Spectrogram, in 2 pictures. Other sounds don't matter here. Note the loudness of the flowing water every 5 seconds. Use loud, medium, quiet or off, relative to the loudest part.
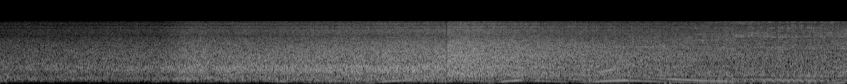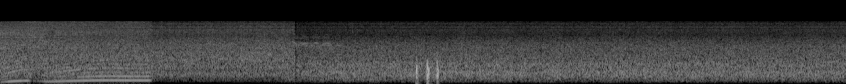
loud, loud, medium, medium.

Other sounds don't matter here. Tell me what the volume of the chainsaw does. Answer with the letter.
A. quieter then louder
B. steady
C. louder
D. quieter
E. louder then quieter
C.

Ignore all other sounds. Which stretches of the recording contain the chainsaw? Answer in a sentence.
The chainsaw can be heard from 2.7 to 10.0 s.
